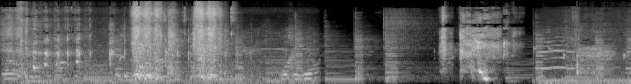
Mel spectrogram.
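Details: Quick snorting sneeze from a dog, with loud music and laughter in the background; sneezing.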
